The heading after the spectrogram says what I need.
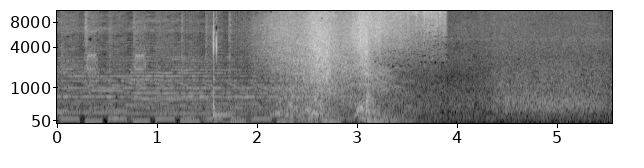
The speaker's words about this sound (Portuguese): apetece mergulhar neste mar calmo, azul translúcido que se estende à minha frente.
